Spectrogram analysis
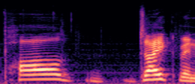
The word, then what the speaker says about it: Diechmann: So we have Paul Diechmann is how I pronounce.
